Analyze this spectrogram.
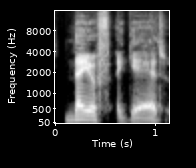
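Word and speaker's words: Nayef Aguerd: of the defensive restructuring, Naif Aged, I'm saying it like that because someone criticized when I said never good. Naif Aged, which is how his name is pronounced, could be given a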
